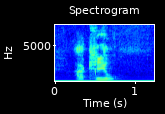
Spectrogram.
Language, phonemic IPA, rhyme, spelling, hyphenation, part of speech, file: Dutch, /ɑˈkril/, -il, acryl, acryl, noun, Nl-acryl.ogg
- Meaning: 1. the acidic compound acryl 2. a wool-like artificial fiber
